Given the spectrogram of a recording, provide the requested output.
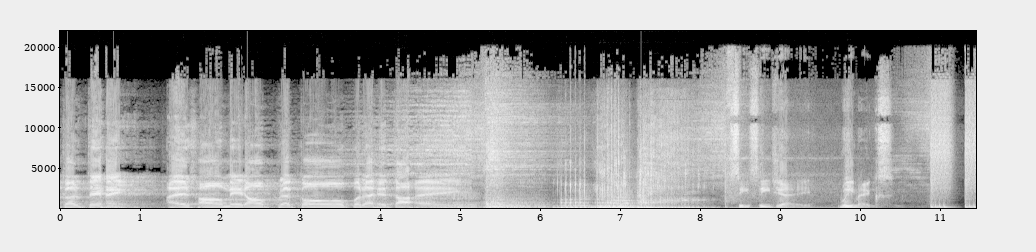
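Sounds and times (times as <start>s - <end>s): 
speech: 0.0s - 5.4s, 8.5s - 10.5s
lion roar: 4.8s - 8.2s.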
